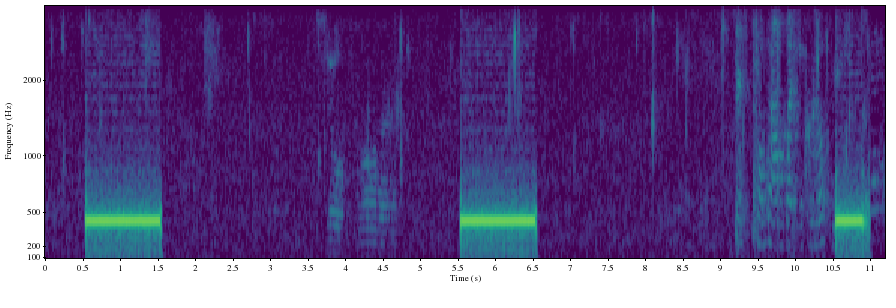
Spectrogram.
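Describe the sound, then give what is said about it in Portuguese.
A telephone busy signal: a loud, steady, low-pitched electronic tone sounding in one-second bursts, three times several seconds apart, with faint rustling and murmured sounds in the gaps. “Assim que o telefone estiver disponível, eu entrego seu recado.”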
